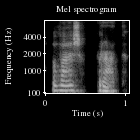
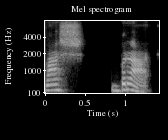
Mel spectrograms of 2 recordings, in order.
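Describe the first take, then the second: First: Spoken fast, with the b sound devoiced. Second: Spoken slowly, with a clearly voiced b sound. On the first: "When I say it very fast, the next letter becomes dull also. ... So not very clear b you might hear" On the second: "So you hear uh, the bright sounds clearly"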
